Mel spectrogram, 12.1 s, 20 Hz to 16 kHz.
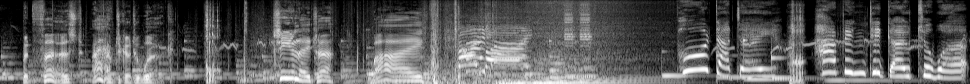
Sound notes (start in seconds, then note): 2.5 oinks; 4.6 toots horn; 9.8 oinks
